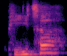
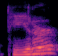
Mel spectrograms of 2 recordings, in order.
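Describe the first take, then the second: First: It is spoken in a British accent. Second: It is spoken in an American accent.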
